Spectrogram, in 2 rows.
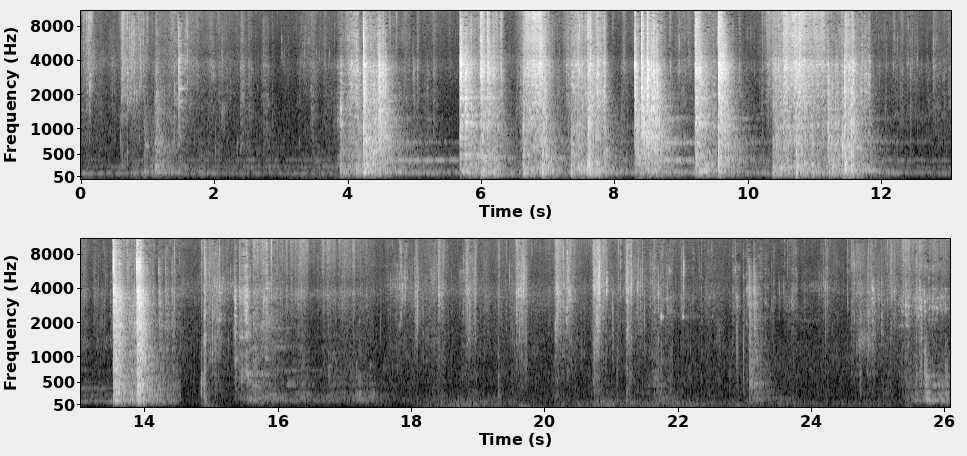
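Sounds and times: metal grill grates clanking: 0:00.6 - 0:14.6, 0:15.4 - 0:17.4, 0:23.0 - 0:23.7.

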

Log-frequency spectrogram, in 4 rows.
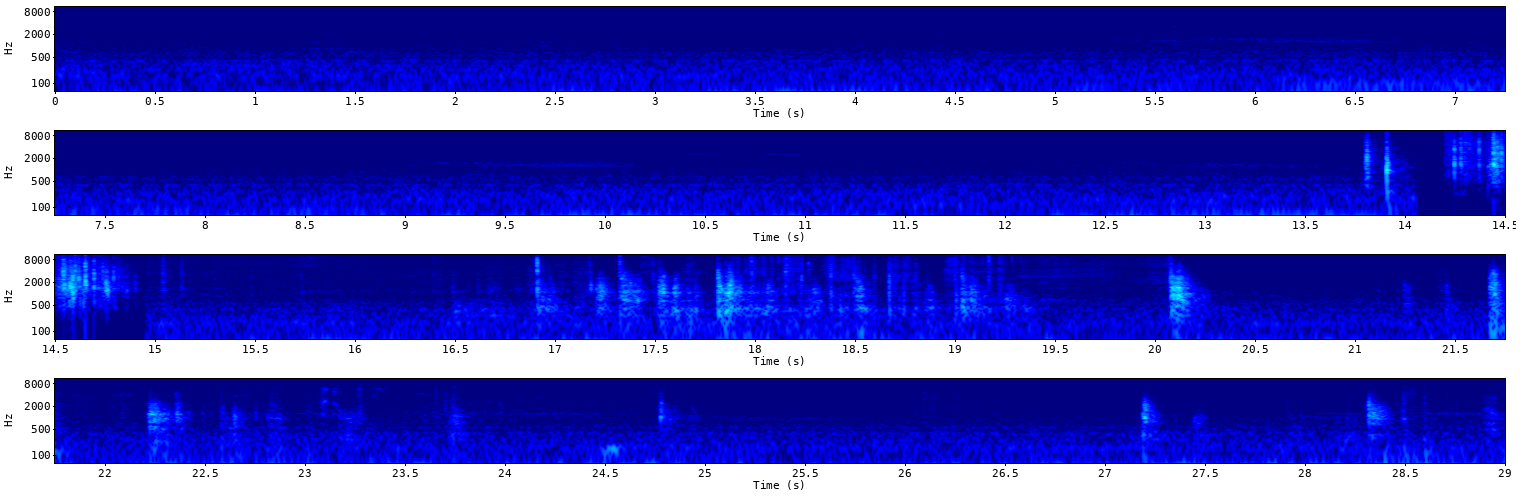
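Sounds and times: plastic film crinkling and rustling: 0:13.8 - 0:20.3, 0:21.1 - 0:25.0, 0:27.1 - 0:29.0.

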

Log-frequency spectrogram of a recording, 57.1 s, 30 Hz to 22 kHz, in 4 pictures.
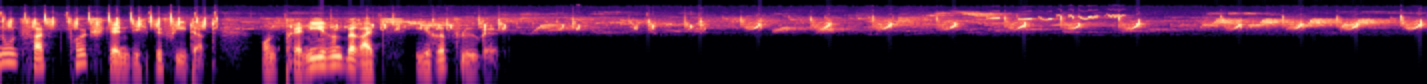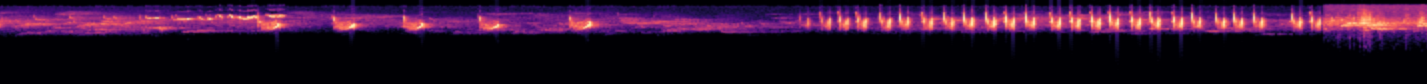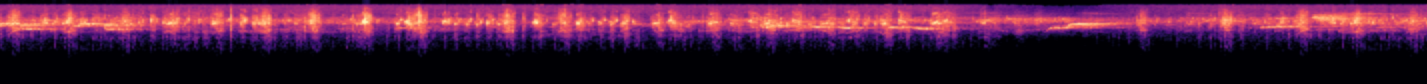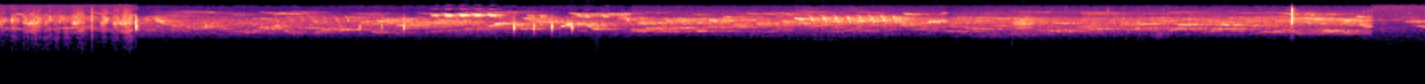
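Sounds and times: small birds chirping: 0:00.0 - 0:11.5, 0:22.1 - 0:57.0
background hiss: 0:27.5 - 0:44.2.

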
